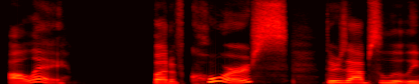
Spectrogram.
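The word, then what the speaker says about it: aller: Western Syriac pronounces the verb to go as āleh, and it's the same pronunciation as the French verb, āleh.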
